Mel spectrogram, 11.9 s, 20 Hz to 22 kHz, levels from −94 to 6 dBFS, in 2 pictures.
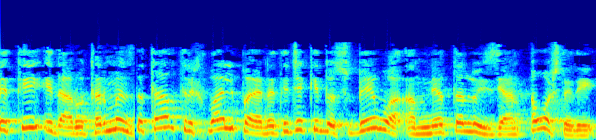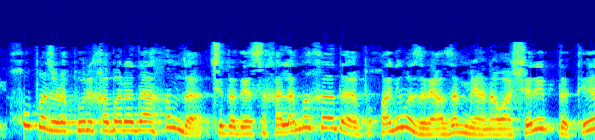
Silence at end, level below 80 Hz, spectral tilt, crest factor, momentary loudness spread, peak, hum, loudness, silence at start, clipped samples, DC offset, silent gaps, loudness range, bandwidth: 0 s; -52 dBFS; -7 dB/octave; 10 dB; 3 LU; -6 dBFS; none; -18 LUFS; 0 s; under 0.1%; under 0.1%; none; 0 LU; 7.6 kHz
